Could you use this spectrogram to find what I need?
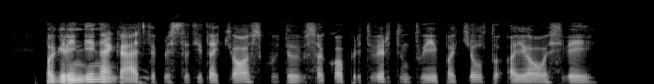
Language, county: Lithuanian, Vilnius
